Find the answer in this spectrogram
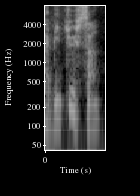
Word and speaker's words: habitus: J'en suis rendu à la question 53 de la Prima Secundae, donc toujours dans le traité des vertus, des habitus, en latin ça se prononce comme cela, et donc elle s'intitule « La diminution et la destruction des habitus ».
